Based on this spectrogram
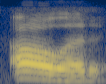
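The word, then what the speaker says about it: hour: Next is आवर. Start consonant से है बट इसका प्रोनाउंसिएशन वॉवेल में आ रहा है तो यहाँ पर हम एन लगाएंगे.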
